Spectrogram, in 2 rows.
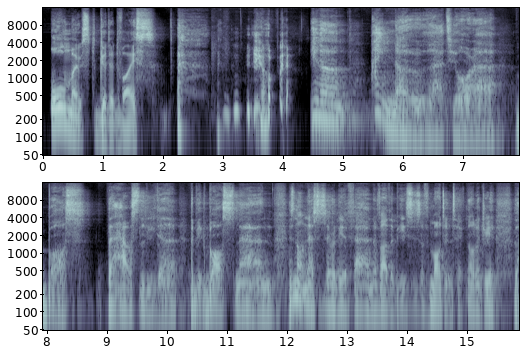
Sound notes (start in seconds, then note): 2.0 laughs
